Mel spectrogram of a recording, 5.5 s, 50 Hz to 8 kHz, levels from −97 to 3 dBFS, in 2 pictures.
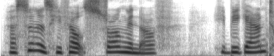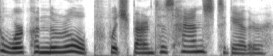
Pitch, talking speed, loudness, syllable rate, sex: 255 Hz, 210 wpm, -16 LUFS, 4.7 syllables/s, female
